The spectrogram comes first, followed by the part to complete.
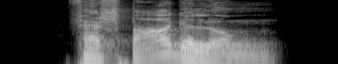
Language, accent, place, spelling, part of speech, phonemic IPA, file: German, Germany, Berlin, Verspargelung, noun, /fɛʁˈʃpaʁɡəlʊŋ/, De-Verspargelung.ogg
- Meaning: the destruction, defilement or disruption of natural landscapes through the construction of wind farms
